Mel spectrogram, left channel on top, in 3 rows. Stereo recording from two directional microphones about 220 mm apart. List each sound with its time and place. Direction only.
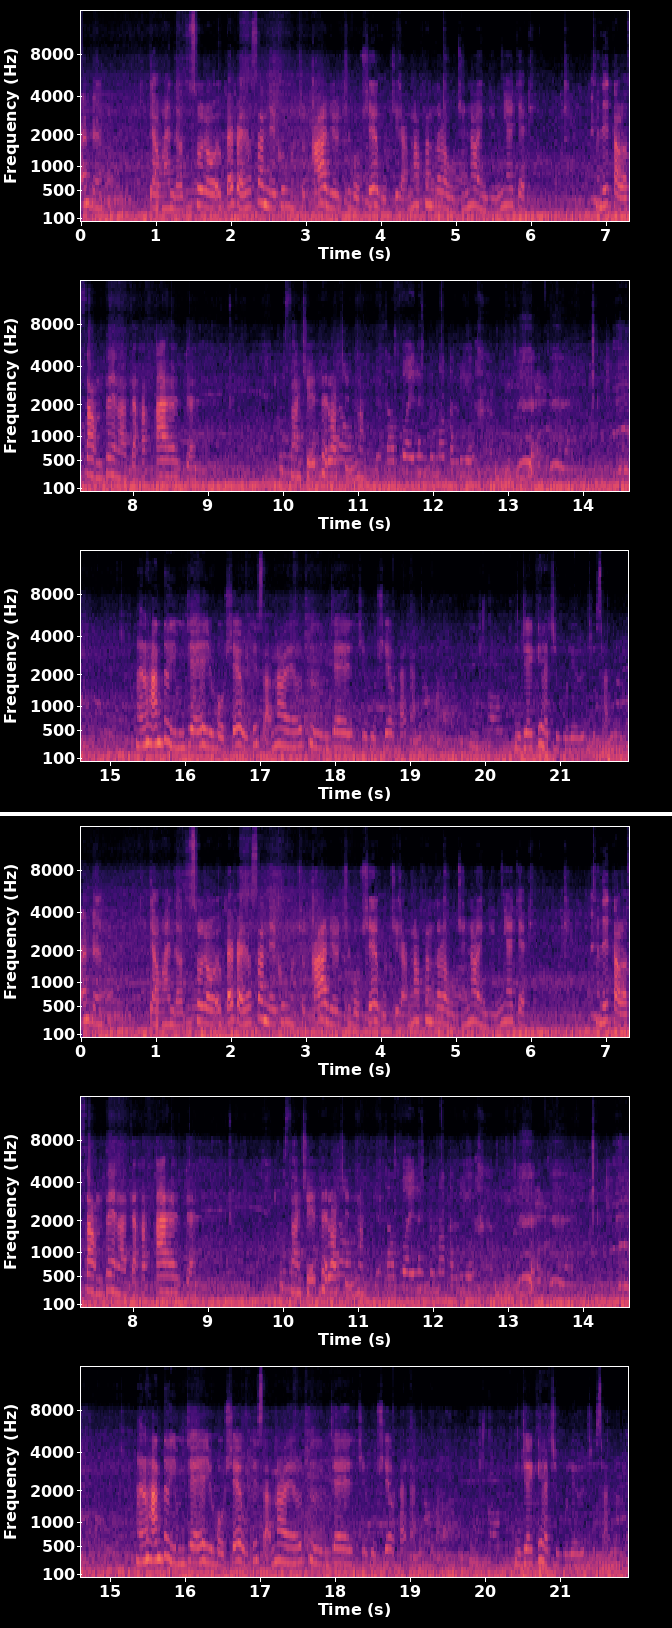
0.0 s vehicle: 15° right (ahead or behind)
0.9 s a woman's voice: 10° right (ahead or behind)
6.9 s a woman's voice: 10° right (ahead or behind)
10.1 s a woman's voice: 15° right (ahead or behind)
15.3 s a woman's voice: 10° right (ahead or behind)
20.5 s a woman's voice: 10° right (ahead or behind)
